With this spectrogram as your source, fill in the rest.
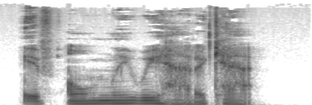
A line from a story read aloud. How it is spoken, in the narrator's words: sighed the very old woman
